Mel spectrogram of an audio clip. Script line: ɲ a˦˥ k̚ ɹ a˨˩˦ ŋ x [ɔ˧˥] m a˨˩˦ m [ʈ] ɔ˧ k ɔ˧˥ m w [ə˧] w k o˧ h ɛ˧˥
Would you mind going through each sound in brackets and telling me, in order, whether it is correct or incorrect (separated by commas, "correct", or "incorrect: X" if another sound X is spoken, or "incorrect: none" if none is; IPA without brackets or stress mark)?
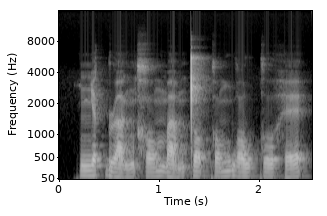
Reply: correct, incorrect: t̪, incorrect: ɔ˧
